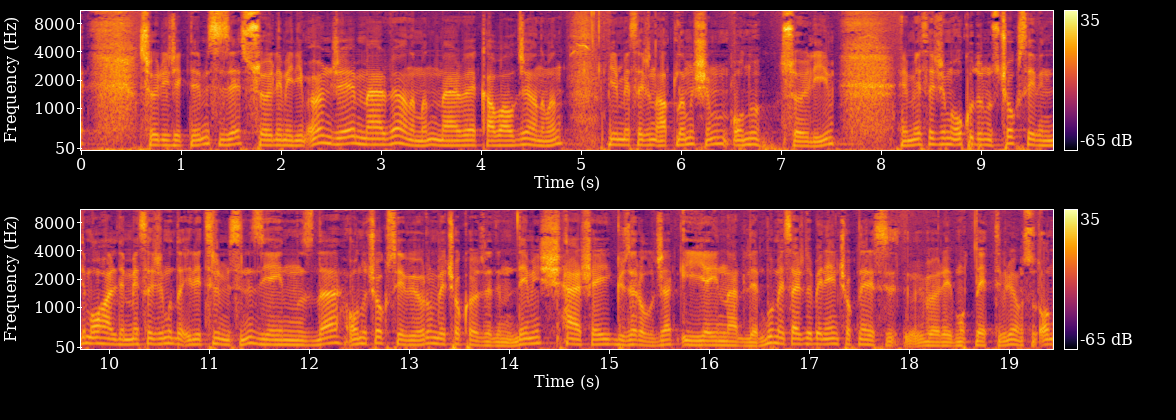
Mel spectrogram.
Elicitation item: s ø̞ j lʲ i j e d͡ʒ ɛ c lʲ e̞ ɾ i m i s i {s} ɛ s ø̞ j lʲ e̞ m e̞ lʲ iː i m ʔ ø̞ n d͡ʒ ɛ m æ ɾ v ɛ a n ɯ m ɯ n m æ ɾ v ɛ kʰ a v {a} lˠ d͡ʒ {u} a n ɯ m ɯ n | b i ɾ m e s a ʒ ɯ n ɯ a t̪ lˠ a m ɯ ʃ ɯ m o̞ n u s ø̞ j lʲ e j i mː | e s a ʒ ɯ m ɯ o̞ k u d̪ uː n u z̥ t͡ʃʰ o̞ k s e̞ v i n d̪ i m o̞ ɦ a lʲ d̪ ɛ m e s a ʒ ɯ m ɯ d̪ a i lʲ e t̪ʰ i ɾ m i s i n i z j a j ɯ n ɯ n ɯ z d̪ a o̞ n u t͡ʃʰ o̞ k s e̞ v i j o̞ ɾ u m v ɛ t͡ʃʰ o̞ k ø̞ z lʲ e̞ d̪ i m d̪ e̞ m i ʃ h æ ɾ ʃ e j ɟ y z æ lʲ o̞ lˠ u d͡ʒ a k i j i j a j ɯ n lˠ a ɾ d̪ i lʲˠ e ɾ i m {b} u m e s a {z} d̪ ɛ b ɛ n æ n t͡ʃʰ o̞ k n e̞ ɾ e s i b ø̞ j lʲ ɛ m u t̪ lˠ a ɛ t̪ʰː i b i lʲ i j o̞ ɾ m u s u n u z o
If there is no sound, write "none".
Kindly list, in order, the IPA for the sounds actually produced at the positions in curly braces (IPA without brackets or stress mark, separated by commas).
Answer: z, a, ɯ, b, ʒ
